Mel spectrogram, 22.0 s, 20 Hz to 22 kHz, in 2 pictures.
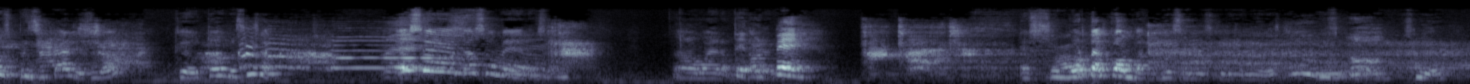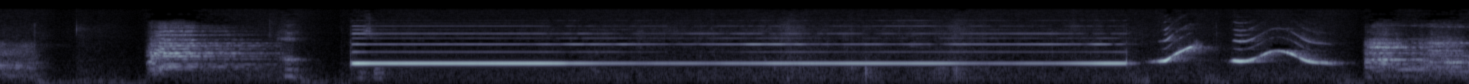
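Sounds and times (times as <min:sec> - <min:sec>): high electronic beep: 0:13.7 - 0:21.0
sliding whistle-like tones: 0:13.7 - 0:21.8.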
